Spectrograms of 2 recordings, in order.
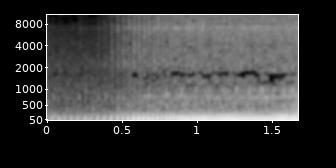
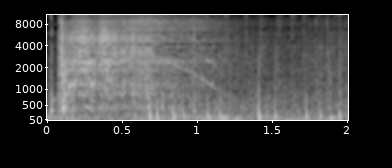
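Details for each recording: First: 2012 Hyundai Accent automatic, after an ECU replacement: the engine picks up cleanly from idle and revs smoothly with no stumble, where it had stalled on throttle before. Power restored. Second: 2012 Hyundai Accent automatic with replaced ECU and new spark plugs: the engine catches, then sputters and dies into uneven, widely spaced firing pops when the accelerator is pressed. It stalls on throttle with no power; the cause is being traced.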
